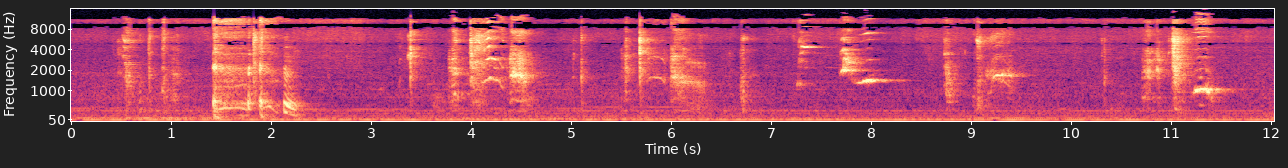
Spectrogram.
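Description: A parrot gives a run of short, harsh cough-like bursts mixed with brief squawks and whistles.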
